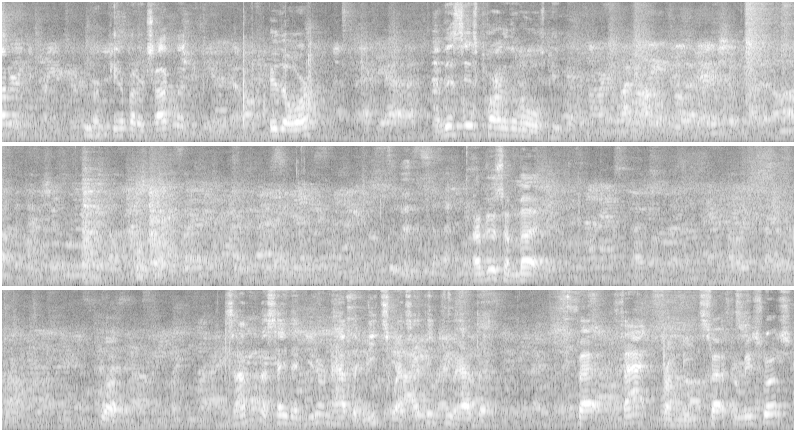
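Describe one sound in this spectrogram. A second man talks and answers close by.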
